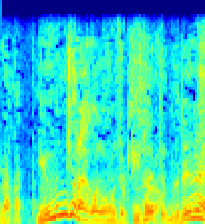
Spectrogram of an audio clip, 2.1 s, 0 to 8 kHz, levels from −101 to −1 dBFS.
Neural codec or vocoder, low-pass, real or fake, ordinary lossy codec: none; 7.2 kHz; real; none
